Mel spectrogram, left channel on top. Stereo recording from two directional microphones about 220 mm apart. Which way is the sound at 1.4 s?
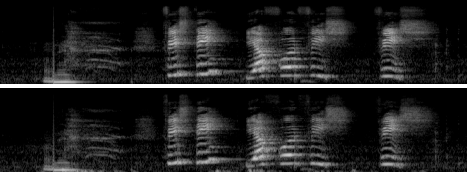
15° right (ahead or behind).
